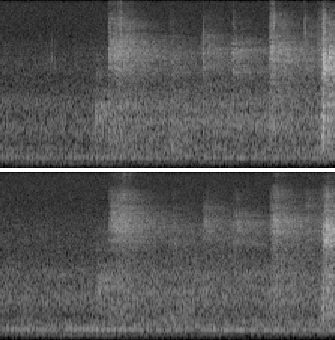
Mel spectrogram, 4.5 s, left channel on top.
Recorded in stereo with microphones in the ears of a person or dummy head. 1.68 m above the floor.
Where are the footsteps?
35° left (ahead or behind), 3 m; by 4.4 s 65° left (ahead or behind), 3.5 m.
